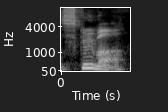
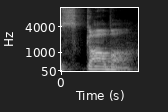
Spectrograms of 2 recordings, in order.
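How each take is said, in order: First: The first vowel is a long 'oo' sound. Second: The first vowel is a short 'uh' sound. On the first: The speaker calls it right. "You pronounce it scuba" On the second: The speaker calls it wrong. "it'd be scuba because the U is pronounced uh"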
